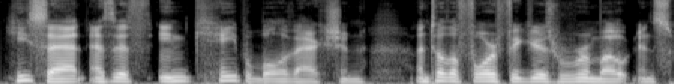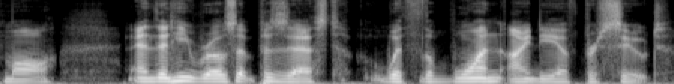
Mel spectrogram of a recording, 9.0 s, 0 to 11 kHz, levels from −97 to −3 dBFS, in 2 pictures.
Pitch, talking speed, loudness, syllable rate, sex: 120 Hz, 180 wpm, -21 LUFS, 5.4 syllables/s, male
